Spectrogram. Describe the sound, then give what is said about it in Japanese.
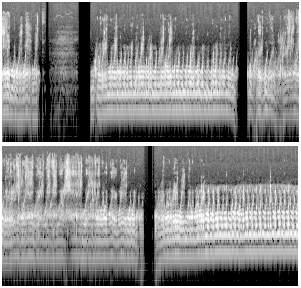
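Throaty, wet gurgling as ramen is slurped noisily. The low, buzzing, voiced bubbling runs in several sustained stretches broken by short pauses. “ゴボゴボと音を立てながら下品にラーメンを飲む姿楽しんでください。”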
